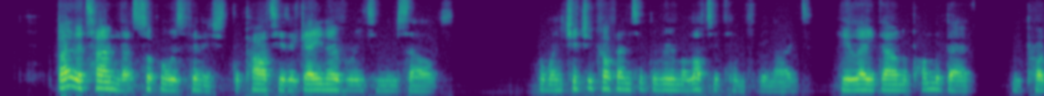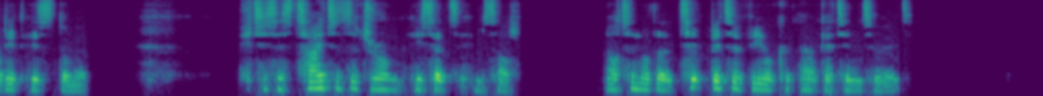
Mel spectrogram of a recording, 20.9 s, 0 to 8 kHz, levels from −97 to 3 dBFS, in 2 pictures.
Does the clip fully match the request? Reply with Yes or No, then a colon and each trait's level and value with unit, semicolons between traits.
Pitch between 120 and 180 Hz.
Yes: medium, 140 Hz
